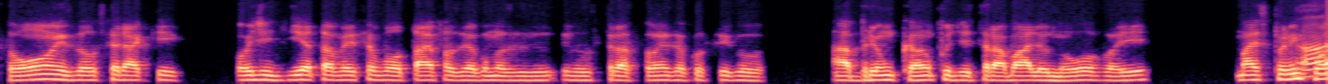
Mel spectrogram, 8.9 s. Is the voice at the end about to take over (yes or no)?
yes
